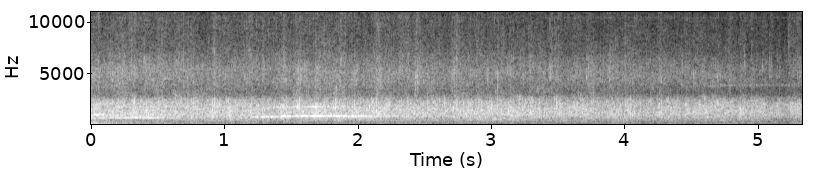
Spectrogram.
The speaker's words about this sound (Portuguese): agora pode aplaudir Jesus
